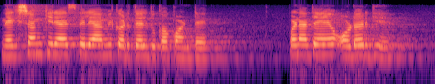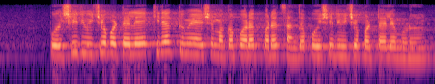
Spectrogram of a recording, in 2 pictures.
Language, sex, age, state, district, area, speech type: Goan Konkani, female, 18-30, Goa, Bardez, urban, spontaneous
